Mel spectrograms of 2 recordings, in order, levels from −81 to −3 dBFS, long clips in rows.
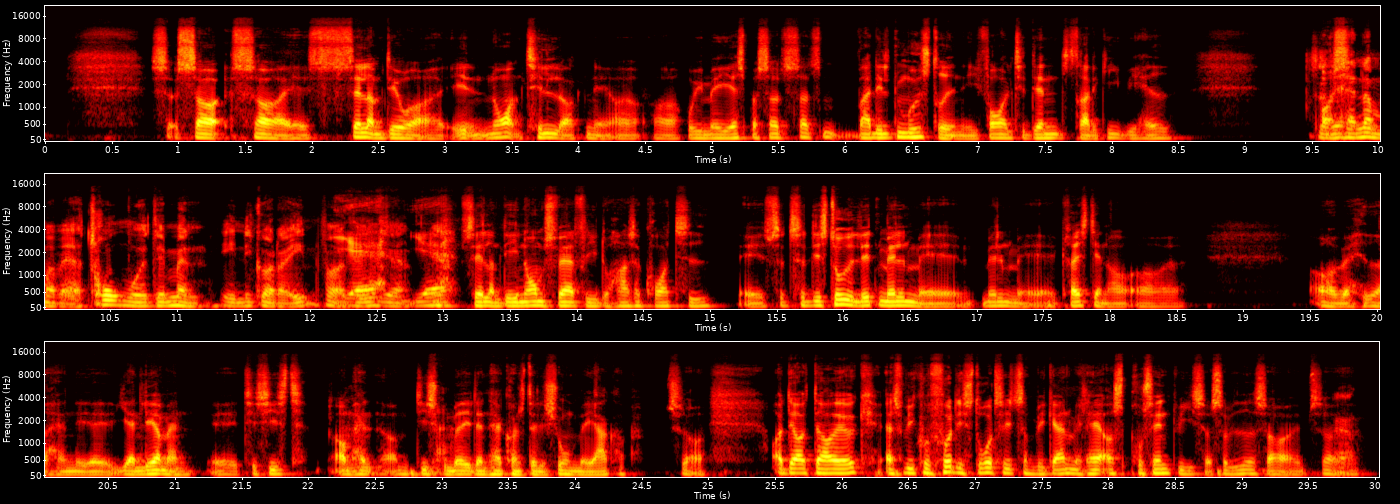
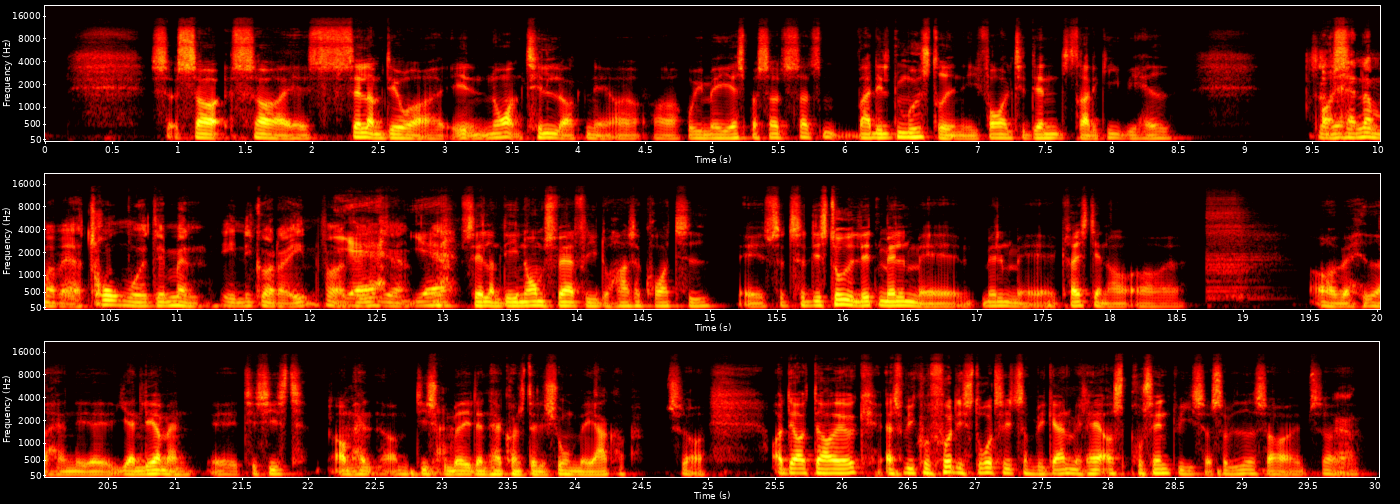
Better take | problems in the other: first | alarm; faint; at 19 s; peak 15 dB below the speech

